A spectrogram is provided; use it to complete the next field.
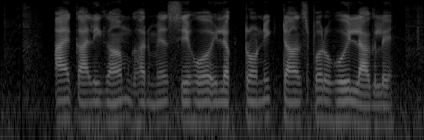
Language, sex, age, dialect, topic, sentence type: Maithili, male, 18-24, Bajjika, banking, statement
